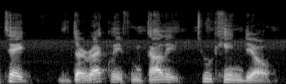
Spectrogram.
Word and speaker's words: Quindío: Quindío. Yes. Yes. Just want to make sure I I'm uh pronouncing that right.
